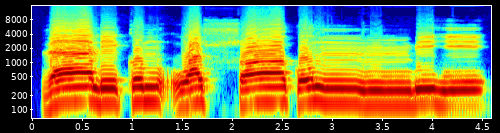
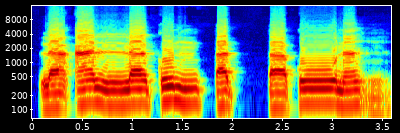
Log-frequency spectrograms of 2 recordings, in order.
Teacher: Dzalikum wassakum bihi. Nah, ini mim sukun bertemu dengan ba dibaca mendengung.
